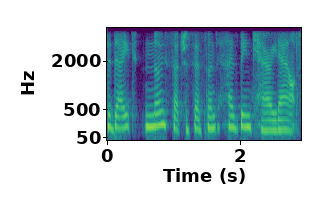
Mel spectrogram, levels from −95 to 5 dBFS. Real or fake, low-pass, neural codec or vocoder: real; 3.6 kHz; none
